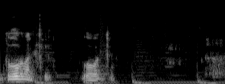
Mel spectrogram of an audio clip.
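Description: A man's voice in two short bursts within the first second, then a pause with faint room noise.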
